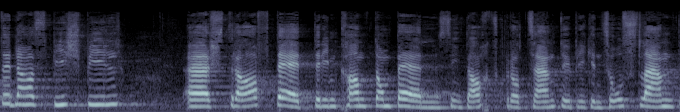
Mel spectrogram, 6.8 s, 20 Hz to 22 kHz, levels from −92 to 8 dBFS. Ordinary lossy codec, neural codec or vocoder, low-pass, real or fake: none; none; 14.4 kHz; real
